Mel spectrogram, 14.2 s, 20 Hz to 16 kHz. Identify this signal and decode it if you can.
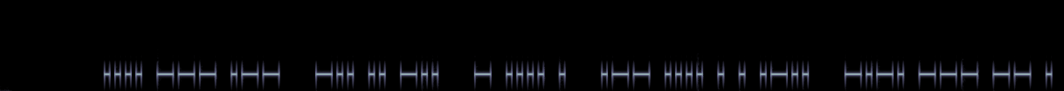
Morse code, heard as a keyed tone, about 17 wpm, 700 Hz. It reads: HOW DID THE WHEEL COME
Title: Sentences from Top 1000 Words - Review Part 3 - 17wpm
